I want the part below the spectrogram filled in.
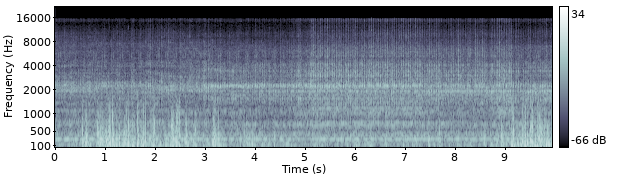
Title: Camry 2008 xle bad alternator pulley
